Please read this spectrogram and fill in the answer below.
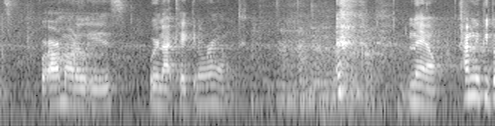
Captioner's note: laughter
